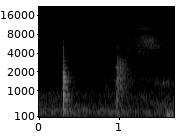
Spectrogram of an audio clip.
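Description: Billiard balls click together.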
